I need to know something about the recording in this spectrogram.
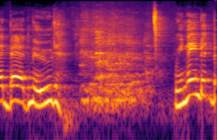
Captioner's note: audience laughing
